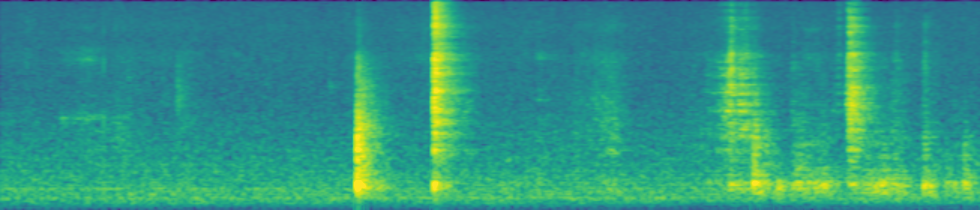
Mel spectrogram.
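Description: Small flat plastic disc clacking twice on a hardwood floor, about half a second apart, followed a couple of seconds later by a short run of lighter clattering and tapping as it is handled on the floor.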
